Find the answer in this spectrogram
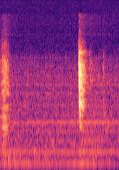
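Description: Quiet room with a faint steady low hum. A faint brief scrape at the start, then about a second and a half in a short sharp clink as a metal spoon dips into a ceramic bowl of oil, chilli and garlic.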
